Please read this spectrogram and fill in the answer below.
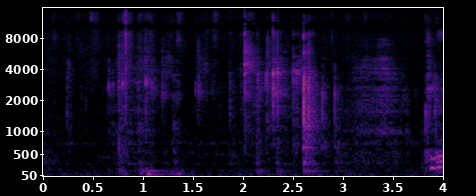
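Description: Faint scattered clicks and light knocks of hands handling a plastic wood-glue tube and a wooden trim strip over a wooden table top.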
